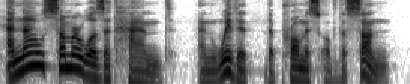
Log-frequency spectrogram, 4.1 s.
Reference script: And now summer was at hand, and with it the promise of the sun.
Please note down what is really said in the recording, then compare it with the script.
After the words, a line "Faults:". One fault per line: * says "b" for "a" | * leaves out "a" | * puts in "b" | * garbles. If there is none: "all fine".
And now summer was at hand, and with it the promise of the sun.
Faults:
all fine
